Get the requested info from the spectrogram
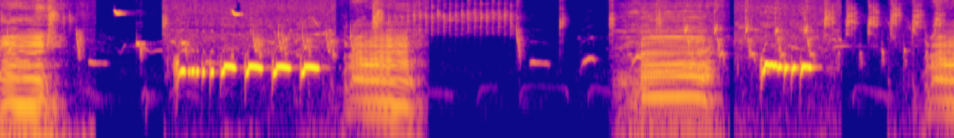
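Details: Cows in a herd of dozens heading home from the fields to their pen in the afternoon: three low, droning moos, some ending abruptly, separated by a quick series of repeated high bird chirps and scattered tweets.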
